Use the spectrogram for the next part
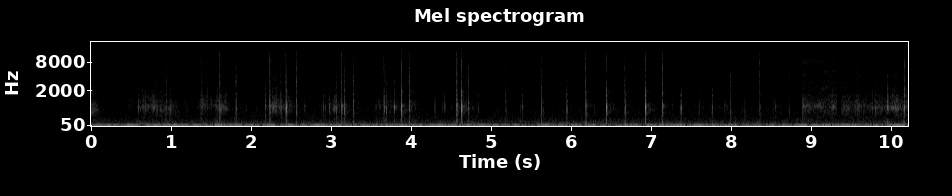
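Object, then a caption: Paper cone party hat. Fingertips and nails tap and scratch the surface of a hollow pink polka-dot paper cone party hat held close to the mic. A steady run of crisp, dry taps with a hollow papery ring around 800 Hz alternates with soft scratching passages at the start and end. A constant low hum sits underneath throughout.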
